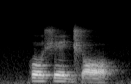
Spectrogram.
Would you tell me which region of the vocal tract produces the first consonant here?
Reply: velum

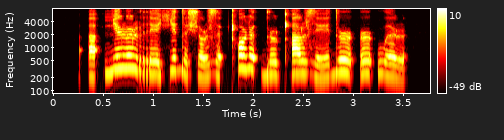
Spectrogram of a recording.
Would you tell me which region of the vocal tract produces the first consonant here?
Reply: throat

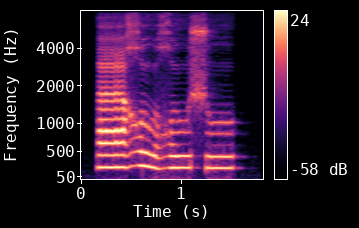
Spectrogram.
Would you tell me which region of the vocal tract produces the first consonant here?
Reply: uvula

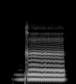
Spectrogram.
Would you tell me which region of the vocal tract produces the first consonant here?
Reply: velum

